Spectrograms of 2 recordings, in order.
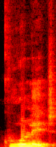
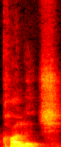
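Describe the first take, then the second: First: The vowel is a closed, puffed oo sound. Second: The vowel is an open o sound. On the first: The speaker calls it wrong. "കൂളേജ് അല്ല" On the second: The speaker calls it right. "ഓ തുറന്ന വായുവിൽ കൂടിയാണ്"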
